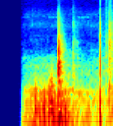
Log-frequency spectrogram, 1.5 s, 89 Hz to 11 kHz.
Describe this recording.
sound effect 1
knocking, low, sound-effect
